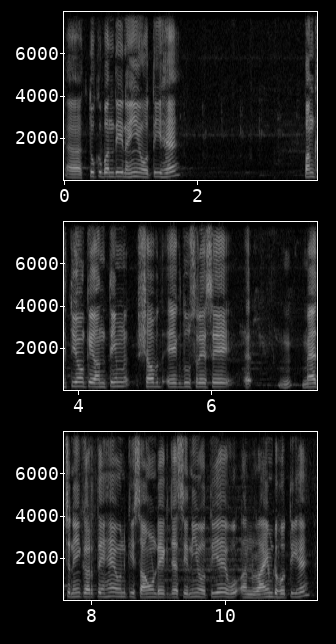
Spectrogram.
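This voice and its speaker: High-voiced man teaching poetry slowly. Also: level tone, darkish tone, clear, resonant tone. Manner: reads English lines slowly, then explains in Hindi; repeats and rephrases points with fillers. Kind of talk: explanatory lecture.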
